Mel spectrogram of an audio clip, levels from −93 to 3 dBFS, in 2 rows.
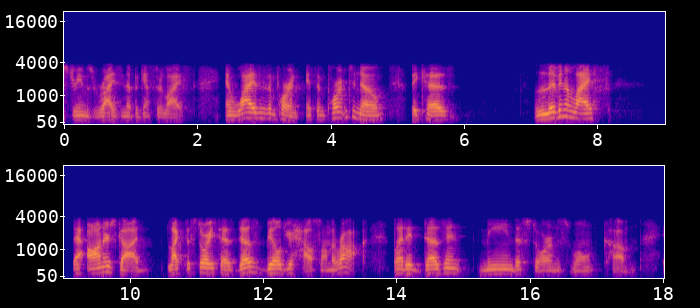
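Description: Throughout the speech, the audio carries iLBC codec damage. Nothing above about 3.7 kHz survives, and the low end thins below roughly 200 Hz, giving a telephone-band sound. Because each short block of excitation is coded on its own, with a texture that fits 20 ms frames and the 15.2 kbps mode, the speech stays intelligible but sounds plainly rough and synthetic.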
